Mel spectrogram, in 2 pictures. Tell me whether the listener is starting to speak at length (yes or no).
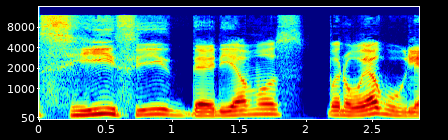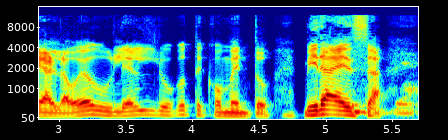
no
